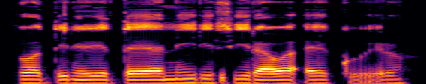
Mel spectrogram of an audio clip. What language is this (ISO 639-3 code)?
kik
